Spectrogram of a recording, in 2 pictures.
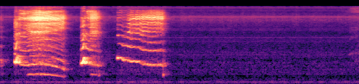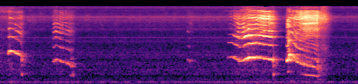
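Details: Tantrum from a French Bulldog shut in his cage: shrill squeals and harmonic whines cluster at the start, faint short whimpers follow, then two more loud falling cries near the end over a constant low hum.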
